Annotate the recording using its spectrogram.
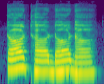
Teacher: ये हमारी मूर्धन्य ध्वनियाँ हैं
